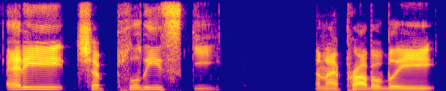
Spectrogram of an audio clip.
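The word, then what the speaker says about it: Czaplicki: It's Eddie Chaplinski. And I probably butchered the name. Chaplitzki. Look at the spelling. It's crazy, but I think it's Chaplitzki or close to it.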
